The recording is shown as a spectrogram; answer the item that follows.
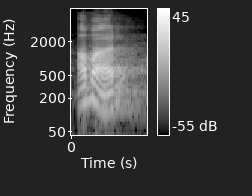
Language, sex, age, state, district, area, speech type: Bengali, male, 30-45, West Bengal, Howrah, urban, spontaneous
